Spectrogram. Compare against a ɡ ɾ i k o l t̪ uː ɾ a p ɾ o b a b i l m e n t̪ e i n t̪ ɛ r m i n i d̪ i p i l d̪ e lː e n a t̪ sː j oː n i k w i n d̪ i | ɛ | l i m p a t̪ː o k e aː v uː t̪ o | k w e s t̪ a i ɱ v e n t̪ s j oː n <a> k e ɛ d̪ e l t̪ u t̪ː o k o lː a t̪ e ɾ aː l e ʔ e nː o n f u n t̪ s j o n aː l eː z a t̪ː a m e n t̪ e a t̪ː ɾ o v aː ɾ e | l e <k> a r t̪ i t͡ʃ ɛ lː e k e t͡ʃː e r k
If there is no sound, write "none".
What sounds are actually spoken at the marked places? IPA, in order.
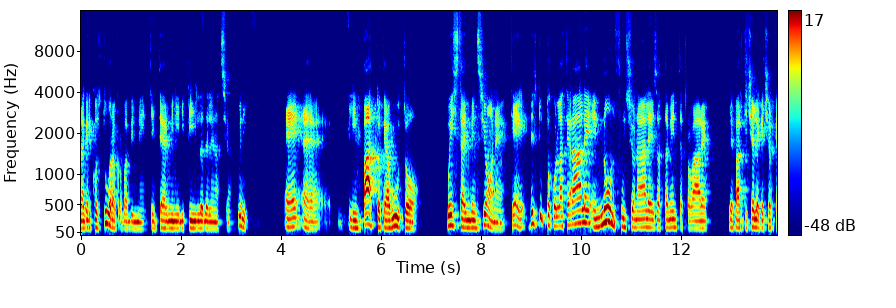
e, p

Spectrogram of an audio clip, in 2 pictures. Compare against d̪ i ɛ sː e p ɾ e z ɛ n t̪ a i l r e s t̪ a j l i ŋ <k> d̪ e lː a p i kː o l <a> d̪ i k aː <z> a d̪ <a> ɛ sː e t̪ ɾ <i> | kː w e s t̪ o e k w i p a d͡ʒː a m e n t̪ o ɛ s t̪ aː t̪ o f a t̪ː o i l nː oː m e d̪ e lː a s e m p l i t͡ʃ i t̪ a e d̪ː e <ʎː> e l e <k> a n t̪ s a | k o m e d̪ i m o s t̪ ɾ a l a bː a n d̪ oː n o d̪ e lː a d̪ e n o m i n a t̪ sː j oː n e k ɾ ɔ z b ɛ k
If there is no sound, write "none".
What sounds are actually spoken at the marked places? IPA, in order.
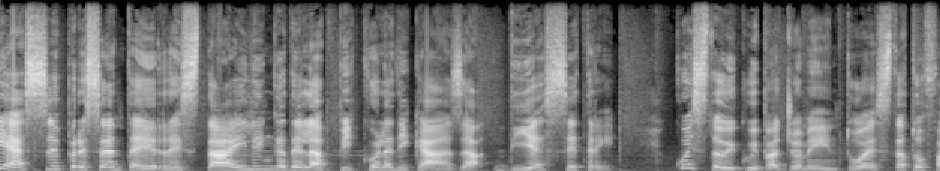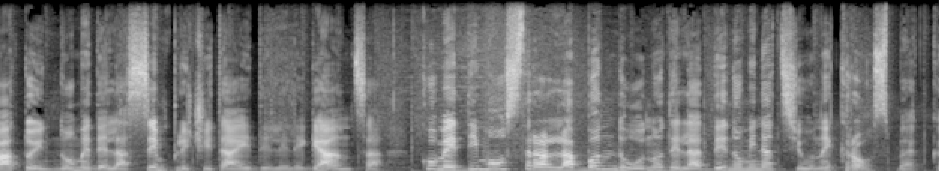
ɡ, a, z, i, e, lː, ɡ

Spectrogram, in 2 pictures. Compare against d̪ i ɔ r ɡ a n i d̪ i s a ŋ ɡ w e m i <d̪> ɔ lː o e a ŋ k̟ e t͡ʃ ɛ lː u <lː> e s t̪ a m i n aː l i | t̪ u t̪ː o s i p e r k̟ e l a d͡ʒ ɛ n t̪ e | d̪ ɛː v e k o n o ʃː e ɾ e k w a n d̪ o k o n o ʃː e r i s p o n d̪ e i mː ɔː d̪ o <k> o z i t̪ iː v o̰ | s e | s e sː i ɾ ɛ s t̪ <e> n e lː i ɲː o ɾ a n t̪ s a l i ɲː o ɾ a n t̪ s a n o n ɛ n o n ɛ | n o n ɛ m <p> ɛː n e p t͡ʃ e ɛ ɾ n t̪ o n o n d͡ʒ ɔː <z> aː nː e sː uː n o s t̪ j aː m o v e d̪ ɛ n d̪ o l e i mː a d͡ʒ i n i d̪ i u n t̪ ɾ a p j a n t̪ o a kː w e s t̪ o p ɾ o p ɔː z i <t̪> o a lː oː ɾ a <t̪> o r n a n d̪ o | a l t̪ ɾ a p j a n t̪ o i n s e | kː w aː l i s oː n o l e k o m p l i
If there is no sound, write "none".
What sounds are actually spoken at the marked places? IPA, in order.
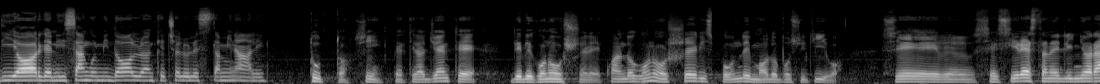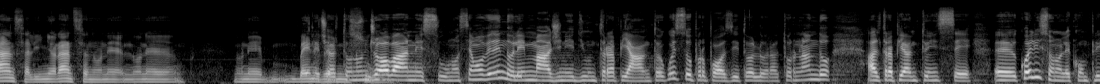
d̪, l, p, a, b, v, t̪, t̪

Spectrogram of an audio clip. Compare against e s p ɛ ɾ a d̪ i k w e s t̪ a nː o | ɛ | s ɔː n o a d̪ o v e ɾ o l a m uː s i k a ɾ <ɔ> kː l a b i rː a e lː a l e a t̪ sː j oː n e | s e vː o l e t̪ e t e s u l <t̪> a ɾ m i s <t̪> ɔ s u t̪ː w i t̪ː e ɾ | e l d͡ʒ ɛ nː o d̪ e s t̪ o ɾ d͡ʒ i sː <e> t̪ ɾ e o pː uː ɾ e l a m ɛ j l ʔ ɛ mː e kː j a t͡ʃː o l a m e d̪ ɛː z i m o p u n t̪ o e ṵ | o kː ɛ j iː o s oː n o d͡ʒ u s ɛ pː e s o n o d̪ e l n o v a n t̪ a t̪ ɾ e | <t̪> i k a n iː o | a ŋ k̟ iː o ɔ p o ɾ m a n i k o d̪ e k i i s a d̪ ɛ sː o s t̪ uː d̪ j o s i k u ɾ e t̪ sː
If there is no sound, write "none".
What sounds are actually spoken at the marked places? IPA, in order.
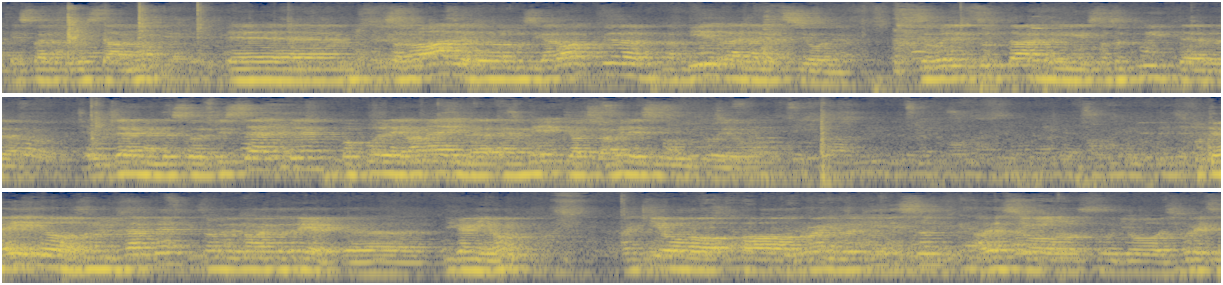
ɔ, t̪, t̪, ɛ, d̪

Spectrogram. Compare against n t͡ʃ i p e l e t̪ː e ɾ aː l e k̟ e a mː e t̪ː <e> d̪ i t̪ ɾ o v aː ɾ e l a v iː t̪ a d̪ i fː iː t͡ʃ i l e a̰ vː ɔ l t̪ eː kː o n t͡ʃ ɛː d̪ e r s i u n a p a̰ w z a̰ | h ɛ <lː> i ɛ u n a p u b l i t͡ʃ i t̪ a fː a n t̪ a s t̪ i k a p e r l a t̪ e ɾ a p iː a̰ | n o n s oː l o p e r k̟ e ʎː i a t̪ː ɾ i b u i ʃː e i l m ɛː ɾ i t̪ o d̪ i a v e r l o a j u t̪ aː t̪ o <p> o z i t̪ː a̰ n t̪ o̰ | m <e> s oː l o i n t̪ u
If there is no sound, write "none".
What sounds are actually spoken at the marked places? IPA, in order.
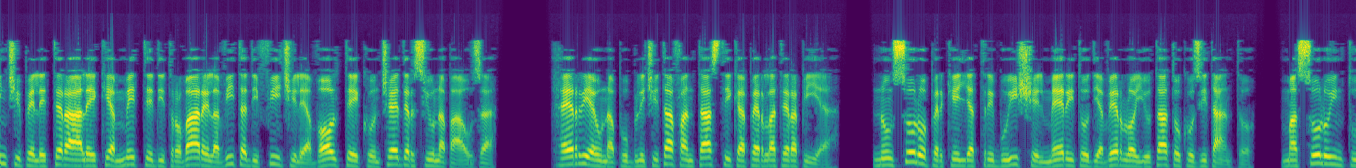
e, rː, k, a

